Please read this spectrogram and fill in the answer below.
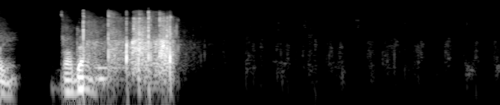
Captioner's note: applause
